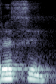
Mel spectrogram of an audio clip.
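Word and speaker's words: wrath: 그 영어 단어에서 분노라고 하는 영어 단어가 레스예요. 레스. 이게 W는 묵음이 되고 레스인데이 단어가 어디에서부터 파생되었냐면 리스라고 하는 단어에서 파생되었는데 리스는 화환입니다.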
